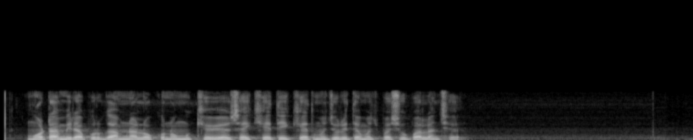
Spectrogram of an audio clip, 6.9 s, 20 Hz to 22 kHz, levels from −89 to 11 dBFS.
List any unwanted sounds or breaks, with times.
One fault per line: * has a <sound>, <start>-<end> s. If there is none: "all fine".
all fine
